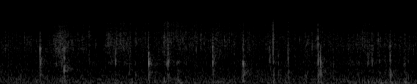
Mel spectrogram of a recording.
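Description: A flat, empty yellow kraft paper padded bubble mailer is held and crinkled in both hands while fingers scratch across the paper. A steady, bright, sizzling crackle of paper texture carries about nine sharper crinkling snaps that stand out briefly and die away almost at once. The sound is quiet and close, with most of its energy in the upper range and little low end.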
